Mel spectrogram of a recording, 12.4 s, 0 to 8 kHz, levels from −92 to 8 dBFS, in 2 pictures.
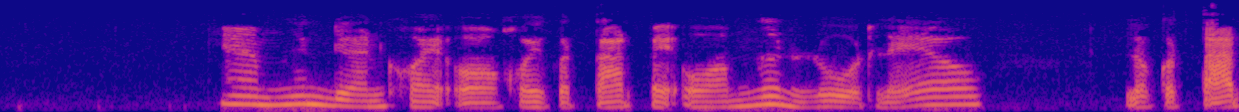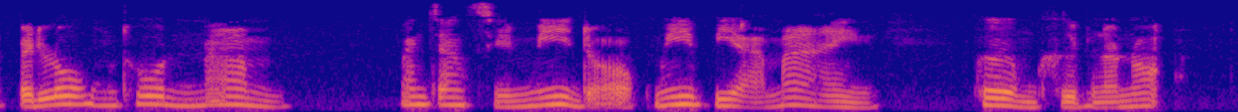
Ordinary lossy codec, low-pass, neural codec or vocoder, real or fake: none; 7.2 kHz; none; real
